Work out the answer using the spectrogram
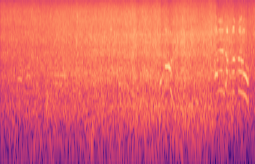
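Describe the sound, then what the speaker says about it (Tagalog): Strong ocean waves crash and roar continuously nearby with heavy wind buffeting the microphone, while people talk faintly and brief squeaky calls appear near the end. "Lakas din ng alon oh."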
